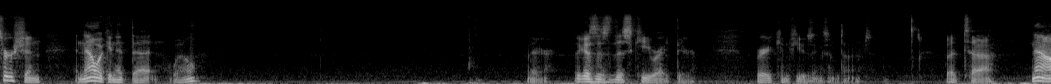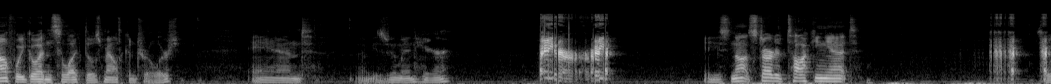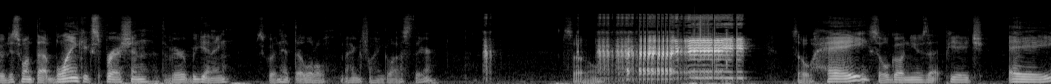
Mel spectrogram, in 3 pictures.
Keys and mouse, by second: 4.7-6.6 drag, 8.8-10.7 drag, 11.3-13.0 drag, 12.1-15.9 middle drag, 15.9-17.6 drag, 18.3-19.6 middle drag, 19.6-21.2 drag, 23.0-27.6 drag, 29.9-31.5 drag.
